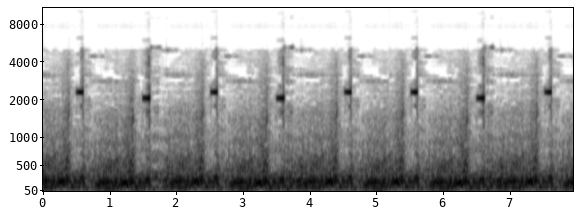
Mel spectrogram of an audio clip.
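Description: Countdown sound effect: a short high beep with a click once a second, about eight times, over a steady low rumbling drone.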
